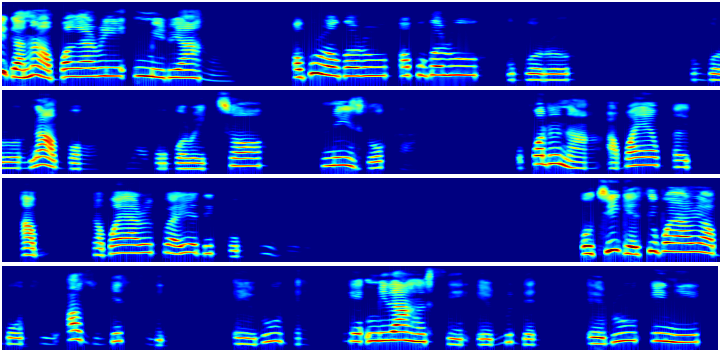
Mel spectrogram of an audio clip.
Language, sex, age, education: Igbo, female, 30-45, tertiary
